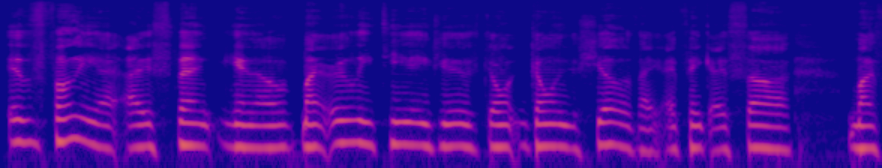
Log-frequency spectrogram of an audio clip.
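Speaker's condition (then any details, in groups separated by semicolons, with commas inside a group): Cerebral palsy; congenital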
